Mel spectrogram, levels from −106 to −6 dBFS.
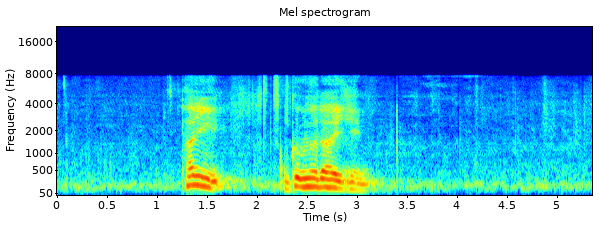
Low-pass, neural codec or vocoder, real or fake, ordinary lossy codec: none; codec, 16 kHz, 4 kbps, FreqCodec, smaller model; fake; none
